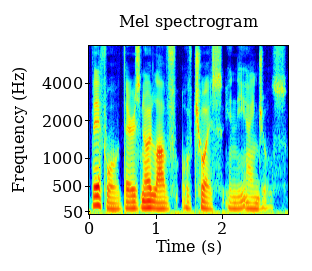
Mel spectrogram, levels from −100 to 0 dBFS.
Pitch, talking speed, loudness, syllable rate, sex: 110 Hz, 200 wpm, -19 LUFS, 5.6 syllables/s, male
